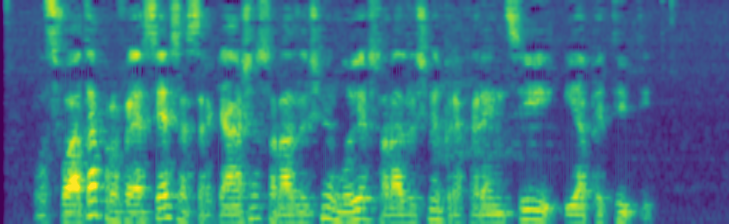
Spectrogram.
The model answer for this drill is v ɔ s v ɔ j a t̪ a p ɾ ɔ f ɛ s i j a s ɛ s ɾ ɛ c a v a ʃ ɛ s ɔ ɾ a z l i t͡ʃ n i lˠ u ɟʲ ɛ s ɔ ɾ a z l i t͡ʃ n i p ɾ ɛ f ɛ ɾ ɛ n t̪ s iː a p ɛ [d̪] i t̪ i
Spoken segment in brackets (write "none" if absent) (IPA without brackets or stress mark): t̪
